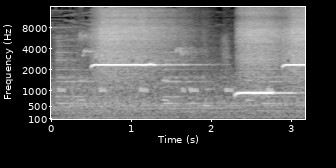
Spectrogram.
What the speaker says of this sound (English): Which of these whistles is like Percy's?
